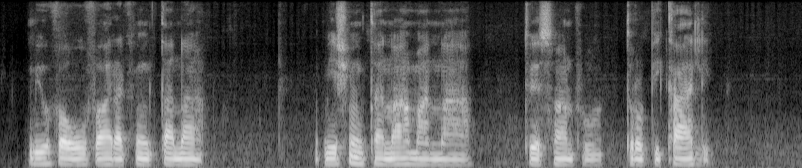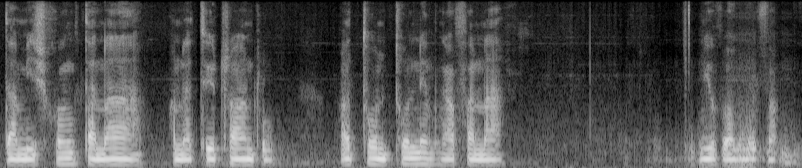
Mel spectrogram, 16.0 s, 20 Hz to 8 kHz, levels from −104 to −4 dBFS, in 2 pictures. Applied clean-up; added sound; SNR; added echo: neural separator model SepFormer DNS4.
